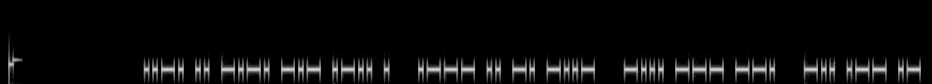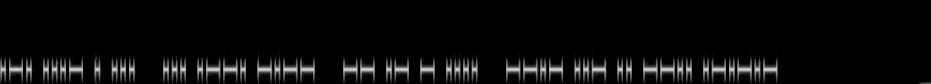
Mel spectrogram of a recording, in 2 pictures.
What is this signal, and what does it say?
Morse code, heard as a keyed tone, about 27 wpm, 700 Hz. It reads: FICKLE JINX BOG DWARVES SPY MATH QUIZ.
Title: Pangram Challenge v2 - 28wpm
